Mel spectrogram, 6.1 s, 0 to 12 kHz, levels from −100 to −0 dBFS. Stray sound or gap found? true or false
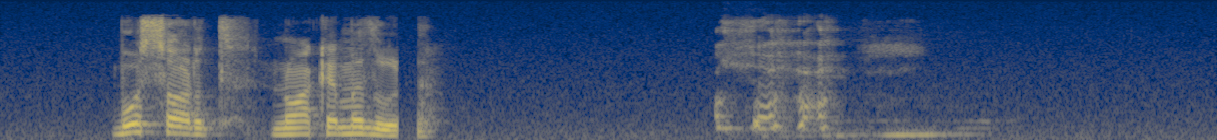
true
